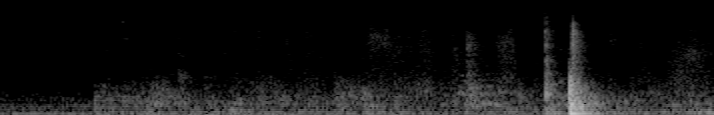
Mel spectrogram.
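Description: An older man speaks quietly and calmly nearby.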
